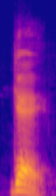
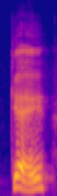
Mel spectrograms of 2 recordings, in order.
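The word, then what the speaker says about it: Gaia: conceived in the earth gay with a hard g in greek but in english we pronounce a g followed by e as g as in geology geography geothermal gay was a goddess in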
